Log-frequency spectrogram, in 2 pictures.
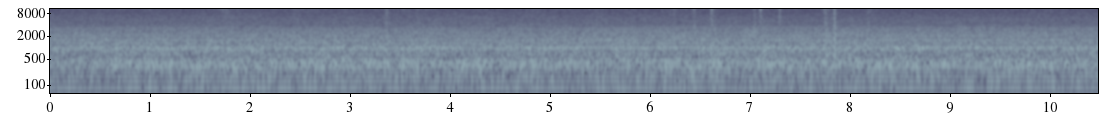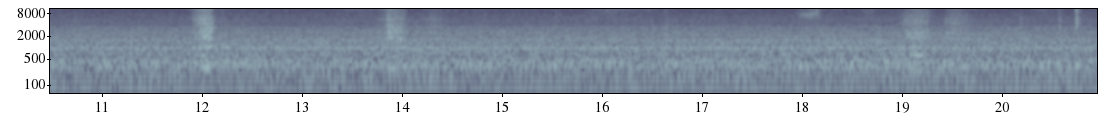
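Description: Steady cabin drone inside a 2002 MCI D4000 transit coach, its Detroit Diesel Series 60 engine running. Two short sharp clicks come about twelve seconds in and again two seconds later.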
